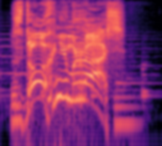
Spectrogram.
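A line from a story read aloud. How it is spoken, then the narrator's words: Roared. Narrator (Russian): взревел он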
